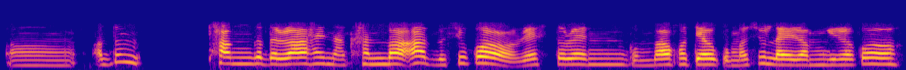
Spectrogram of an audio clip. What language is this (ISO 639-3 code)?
mni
